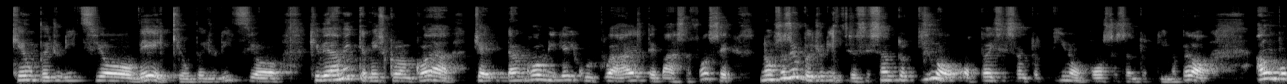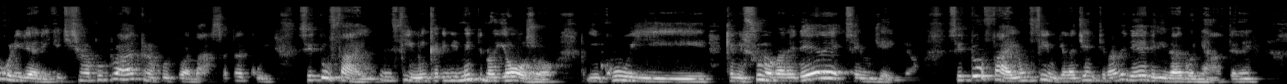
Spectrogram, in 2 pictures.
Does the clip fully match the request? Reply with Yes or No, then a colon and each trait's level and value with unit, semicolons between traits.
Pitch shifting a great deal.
Yes: wide, 6.5 semitones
